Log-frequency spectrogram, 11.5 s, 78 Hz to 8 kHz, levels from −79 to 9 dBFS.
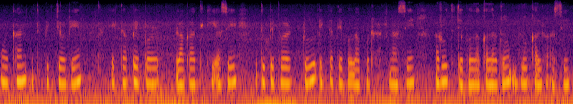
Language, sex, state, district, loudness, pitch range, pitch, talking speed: Nagamese, female, Nagaland, Dimapur, -16 LUFS, 190-210 Hz, 200 Hz, 160 wpm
